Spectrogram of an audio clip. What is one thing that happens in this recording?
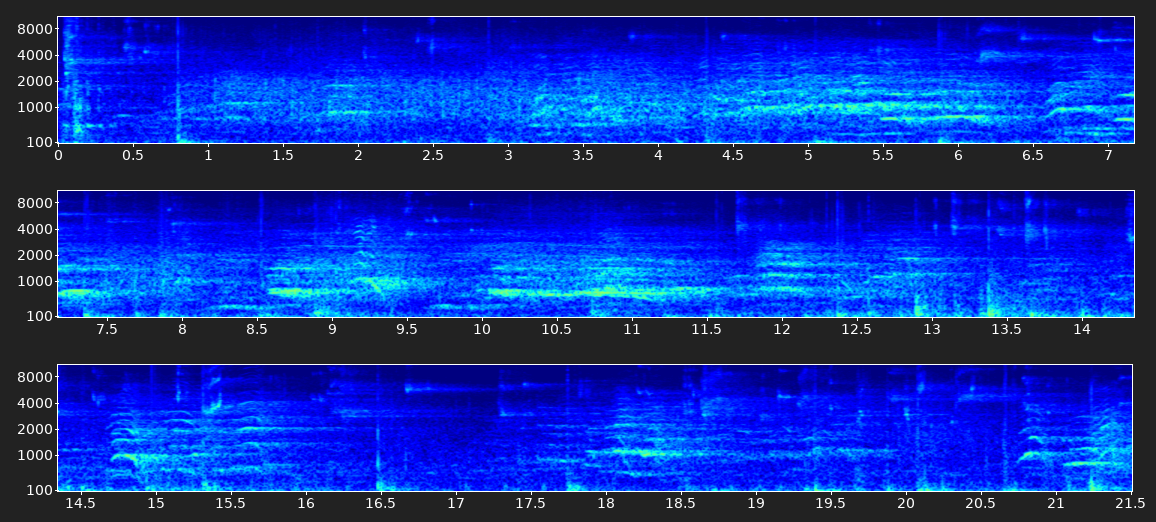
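A basketball bounces on a hard wooden court.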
